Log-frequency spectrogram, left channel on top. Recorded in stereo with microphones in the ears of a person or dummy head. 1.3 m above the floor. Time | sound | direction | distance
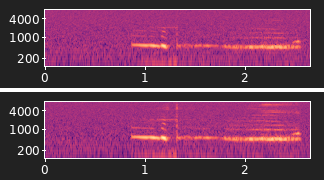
0.9 | laughter | 80° right | ?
